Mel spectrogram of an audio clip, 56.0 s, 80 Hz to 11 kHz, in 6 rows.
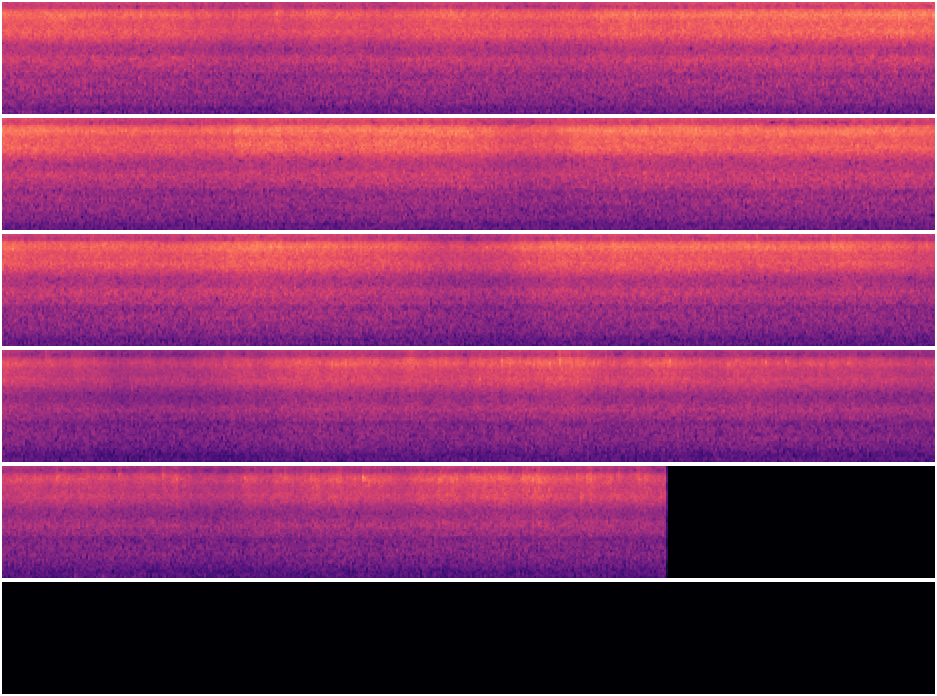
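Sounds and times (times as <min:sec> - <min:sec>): heavy rain pouring: 0:00.0 - 0:44.0.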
